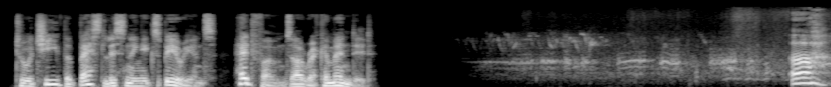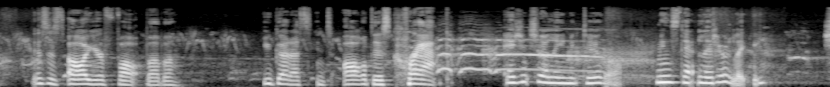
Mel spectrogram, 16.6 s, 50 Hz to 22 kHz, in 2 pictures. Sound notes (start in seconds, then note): 4.4 farm animals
